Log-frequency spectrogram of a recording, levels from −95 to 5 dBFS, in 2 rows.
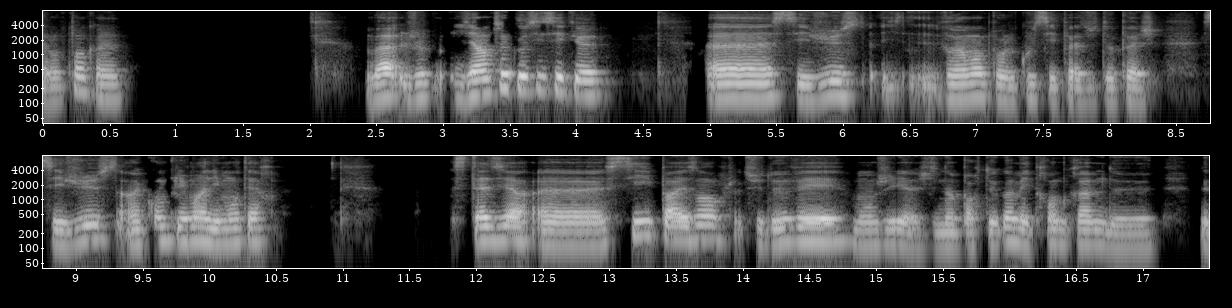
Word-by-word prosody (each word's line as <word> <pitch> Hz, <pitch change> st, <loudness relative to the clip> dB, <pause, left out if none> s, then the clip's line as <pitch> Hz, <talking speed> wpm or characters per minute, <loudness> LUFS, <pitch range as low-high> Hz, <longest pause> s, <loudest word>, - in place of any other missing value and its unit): a -, -, -3 dB
longtemps 110 Hz, +11 st, -2 dB
quand 170 Hz, -, -5 dB
même. 120 Hz, 0 st, -3 dB, 1.8 s
Bah, 135 Hz, +1 st, +6 dB
je 125 Hz, +2 st, -3 dB, 0.2 s
il 130 Hz, -, -11 dB
y -, -, +1 dB
a 155 Hz, -, +8 dB
un 160 Hz, -, +4 dB
truc 205 Hz, +5 st, +3 dB
aussi, 185 Hz, 0 st, +4 dB
c'est 175 Hz, -1 st, +3 dB
que, 145 Hz, -3 st, +1 dB, 0.8 s
heu, 130 Hz, 0 st, +5 dB
c'est 130 Hz, -3 st, -3 dB
juste, 140 Hz, +3 st, -4 dB
i -, -, -12 dB
e -, -, -8 dB
vraiment 125 Hz, +2 st, +2 dB
pour 120 Hz, -3 st, -1 dB
le 110 Hz, -, -4 dB
coup, 120 Hz, -, -10 dB
c'est 110 Hz, -3 st, -6 dB
pas 110 Hz, -1 st, -3 dB
du 105 Hz, 0 st, -9 dB
dopage. 105 Hz, -1 st, -4 dB, 0.3 s
C'est 120 Hz, -1 st, -3 dB
juste 150 Hz, +5 st, -4 dB
un 120 Hz, -, -2 dB
complément 145 Hz, +1 st, -2 dB
alimentaire. 135 Hz, +1 st, -1 dB, 1.3 s
C'est-à-dire, 145 Hz, -, +2 dB
heu, 115 Hz, -1 st, +1 dB
si 185 Hz, 0 st, -2 dB
par 75 Hz, -, +3 dB
exemple 150 Hz, -, 0 dB
tu 120 Hz, -, -10 dB
devais 120 Hz, -, +3 dB
manger, 115 Hz, +1 st, -3 dB
heu, -, -, -5 dB
je 105 Hz, -, -14 dB
dis 105 Hz, -, -11 dB
n'importe 105 Hz, +1 st, -4 dB
quoi, 140 Hz, -, +1 dB
mais -, -, 0 dB
30 120 Hz, -, -5 dB
grammes 120 Hz, 0 st, -2 dB
de 100 Hz, -1 st, -7 dB, 0.3 s
de -, -, -5 dB
125 Hz, 170 wpm, -23 LUFS, 115-140 Hz, 1.8 s, a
